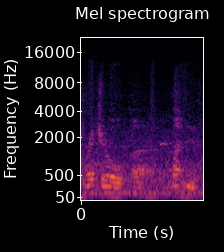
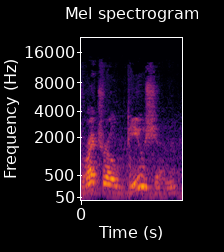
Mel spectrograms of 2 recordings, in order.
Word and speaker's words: Retrobution: It was called, we were calling it Retro Button, but it's Retrobution.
